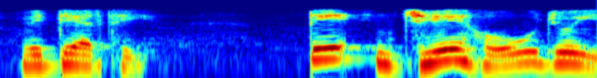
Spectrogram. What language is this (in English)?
Gujarati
